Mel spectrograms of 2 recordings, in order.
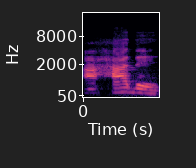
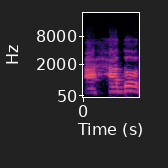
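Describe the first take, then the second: First: The final D bounces out with an 'e' sound. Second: The final D bounces out with an 'o' sound. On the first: The speaker calls it right. "নিচের দিকে" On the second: The speaker calls it wrong. "আহাদো না"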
